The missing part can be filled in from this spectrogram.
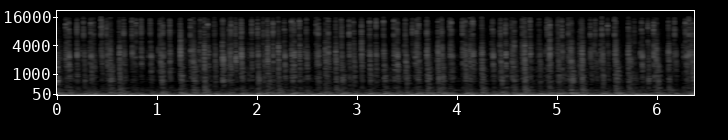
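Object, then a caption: Plastic mechanical keyboard. Fast two-handed typing with the fingertips on a large beige Cherry G80-3000 mechanical keyboard fitted with Kailh BOX White switches, with a hollow plastic case and thick plastic keycaps, resting on a wooden desk. A dense, continuous stream of bright, clicky key-switch taps rides over a low, hollow thump from the casing.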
